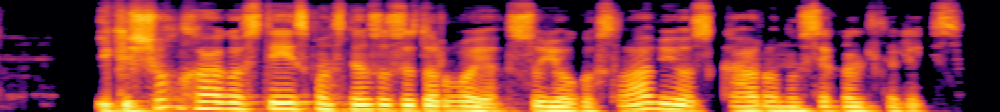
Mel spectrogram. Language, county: Lithuanian, Utena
